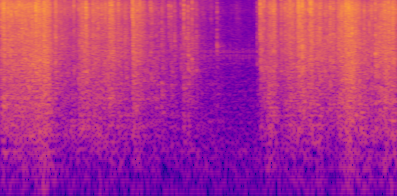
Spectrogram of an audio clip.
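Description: Plastic mailing bag crinkling and rustling as folded fabric is pulled out of it, in two bouts with a short pause about three seconds in.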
